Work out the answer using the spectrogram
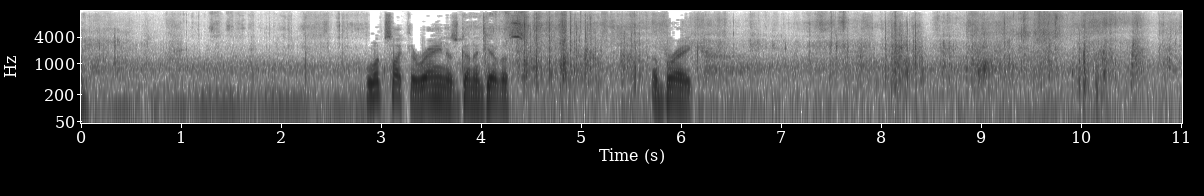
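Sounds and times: newspaper rustling: 0.0 - 3.1, 3.7 - 11.0
plastic bag crinkling: 3.9 - 11.0.

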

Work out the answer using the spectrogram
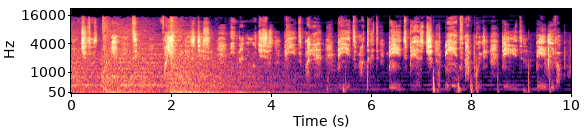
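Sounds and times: person whispering a prayer: 1.8 - 10.0.

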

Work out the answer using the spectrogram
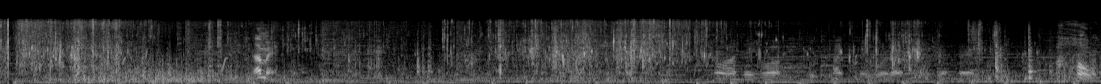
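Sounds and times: fish splashing in water: 0.0 - 10.1.

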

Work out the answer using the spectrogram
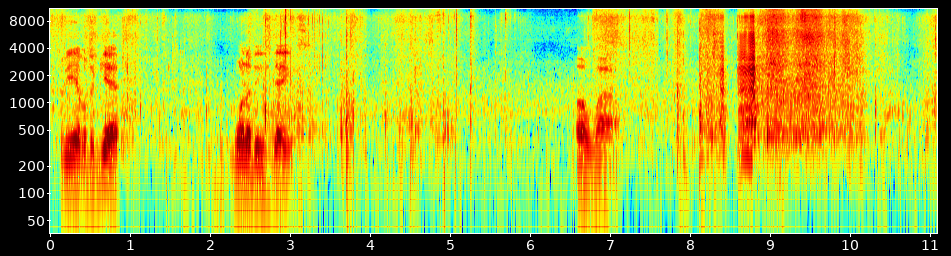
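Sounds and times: bubble wrap crinkling: 2.6 - 5.4
wooden board scraping cardboard: 7.1 - 11.0.

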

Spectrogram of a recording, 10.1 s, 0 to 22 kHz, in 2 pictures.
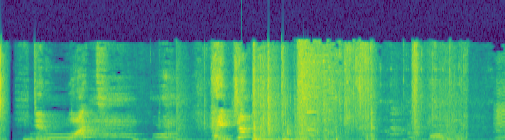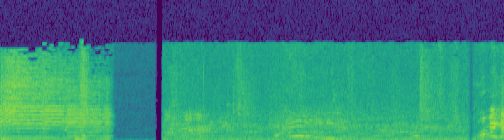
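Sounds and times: woman yelling: 0.2 - 2.6.

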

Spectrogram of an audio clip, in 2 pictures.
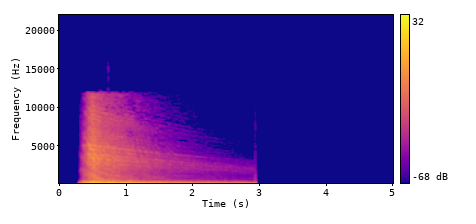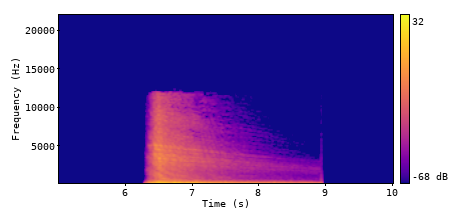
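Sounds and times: cinematic whoosh: 6.4 - 8.6.

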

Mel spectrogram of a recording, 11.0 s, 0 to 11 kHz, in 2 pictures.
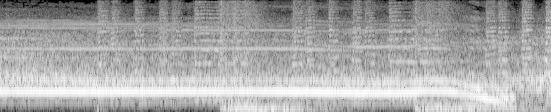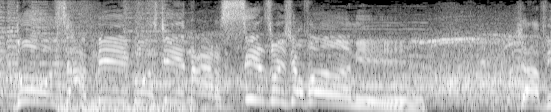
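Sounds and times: commentator shouting goal: 0.8 - 9.6
excited commentary: 0.8 - 9.8.

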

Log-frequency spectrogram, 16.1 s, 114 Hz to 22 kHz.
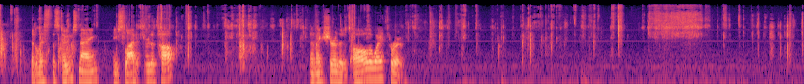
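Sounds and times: paper and plastic crinkling: 0.0 - 16.0.

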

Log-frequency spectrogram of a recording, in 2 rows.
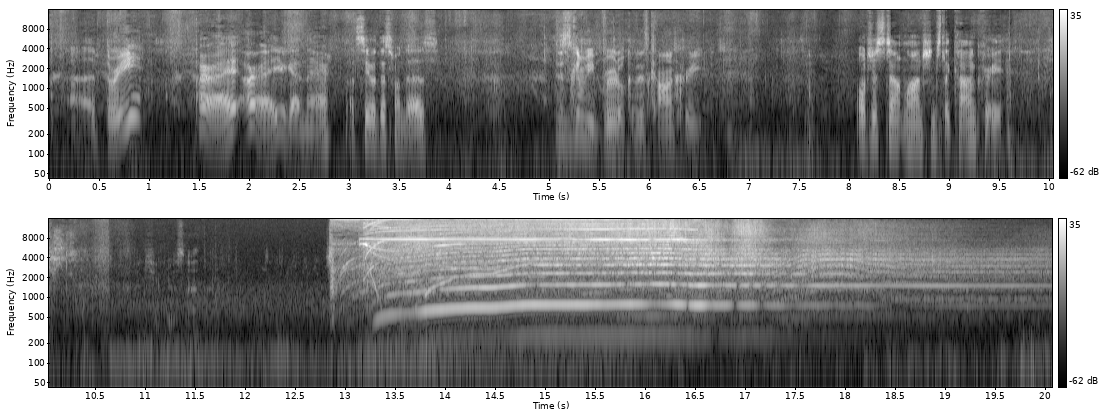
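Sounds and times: low rumble: 10.6 - 14.2
electric motor and propeller whine: 12.8 - 20.0.

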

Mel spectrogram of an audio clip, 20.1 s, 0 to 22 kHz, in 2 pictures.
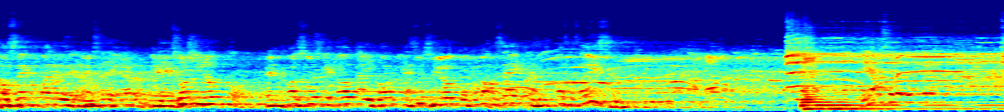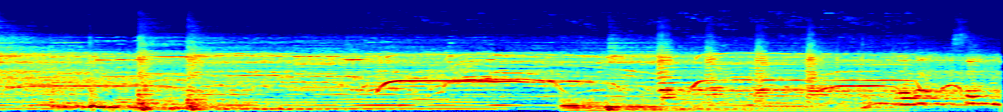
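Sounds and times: people whooping: 5.2 - 20.0
brass band playing: 7.7 - 20.0
tuba bass line: 7.9 - 13.9, 15.7 - 19.6.

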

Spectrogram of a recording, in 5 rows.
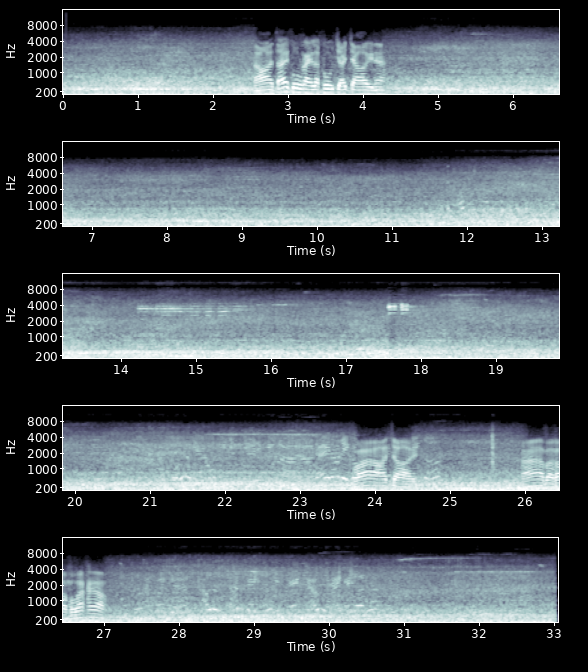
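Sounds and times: motorbike and scooter traffic: 0.0 - 33.0
truck: 30.4 - 33.0.

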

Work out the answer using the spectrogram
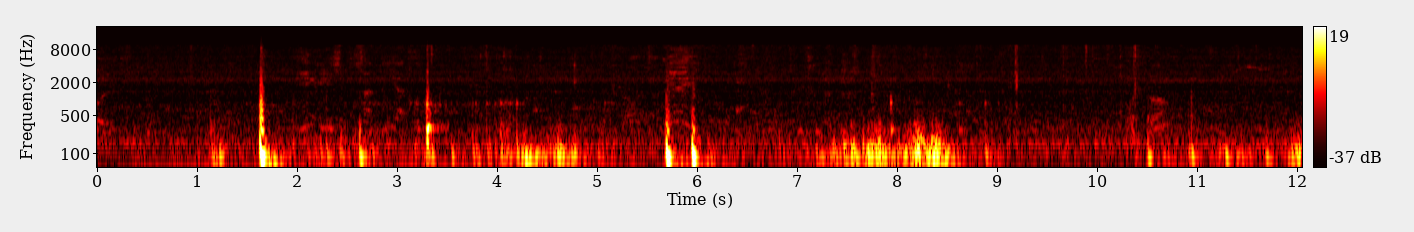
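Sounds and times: low rumbling thuds on microphone: 1.1 - 6.5, 7.1 - 9.2, 10.4 - 12.0.

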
